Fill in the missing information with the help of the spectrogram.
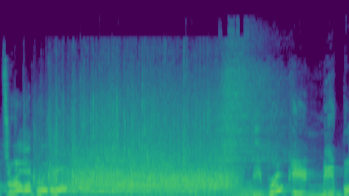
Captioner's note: crowd clapping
